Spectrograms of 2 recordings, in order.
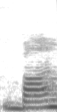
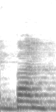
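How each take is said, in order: First: The vowel is drawn out long. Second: The vowel is kept short. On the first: The speaker calls it wrong. "बान नहीं" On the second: The speaker calls it right. "बल्कि बन"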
